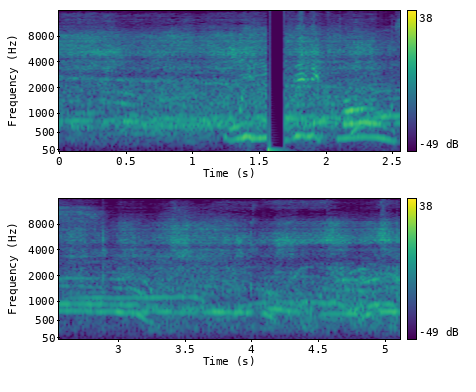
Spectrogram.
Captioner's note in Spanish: Aplausos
